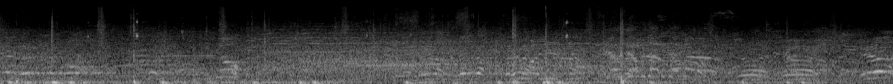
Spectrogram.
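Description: A crowd murmurs steadily in a large arena.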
